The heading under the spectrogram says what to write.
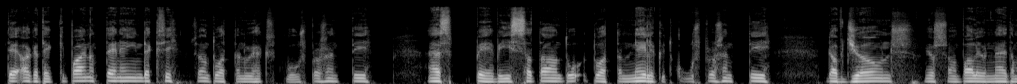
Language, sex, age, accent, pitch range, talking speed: Finnish, male, 20-39, native, 130-150 Hz, 110 wpm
